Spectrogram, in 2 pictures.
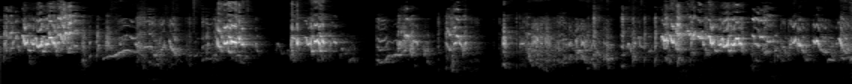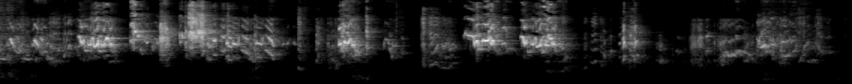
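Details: Budgerigars kept indoors as pets singing a long, chattering warble of quick scratchy notes, clicks and occasional harsh squawks.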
